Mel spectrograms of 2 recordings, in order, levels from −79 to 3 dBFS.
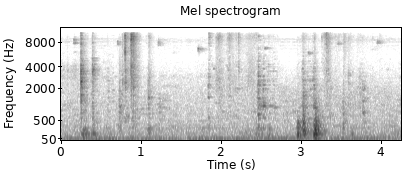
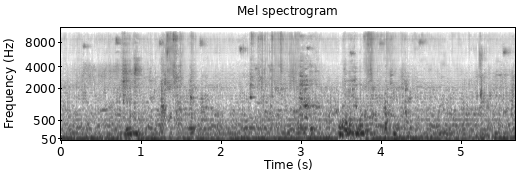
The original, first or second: first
